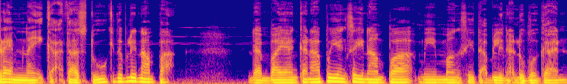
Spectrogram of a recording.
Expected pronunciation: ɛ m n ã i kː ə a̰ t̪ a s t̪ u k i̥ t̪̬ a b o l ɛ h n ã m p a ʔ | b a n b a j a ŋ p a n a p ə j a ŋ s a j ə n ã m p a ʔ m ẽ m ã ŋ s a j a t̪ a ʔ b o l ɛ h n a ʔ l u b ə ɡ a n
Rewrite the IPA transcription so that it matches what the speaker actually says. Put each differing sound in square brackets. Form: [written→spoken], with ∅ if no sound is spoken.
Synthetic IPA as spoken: ɛ m n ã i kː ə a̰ t̪ a s t̪ u k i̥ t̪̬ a b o l ɛ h n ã m p a ʔ | [b→d] a n b a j a ŋ [p→k] a n a p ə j a ŋ s a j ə n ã m p a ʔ m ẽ m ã ŋ s a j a t̪ a ʔ b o l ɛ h n a ʔ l u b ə ɡ a n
